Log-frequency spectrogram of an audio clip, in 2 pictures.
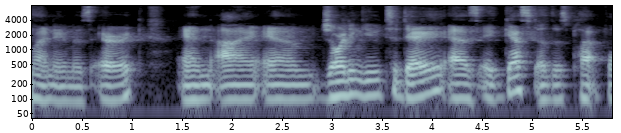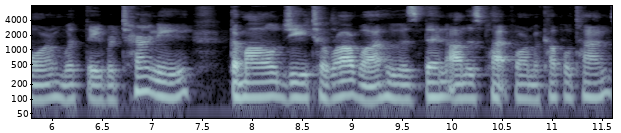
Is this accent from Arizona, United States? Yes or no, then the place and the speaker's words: yes; Arizona, United States; moved away as an adult; also born or lived in Los Angeles, United States / Sweden / United Kingdom; now in Europe; I am American, originally from Arizona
